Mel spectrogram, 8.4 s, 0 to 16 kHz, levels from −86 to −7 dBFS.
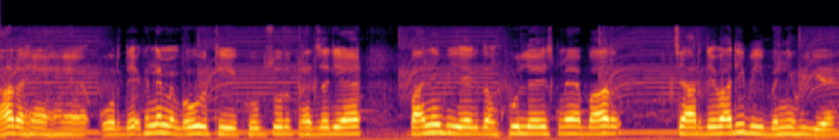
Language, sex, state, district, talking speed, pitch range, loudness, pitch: Hindi, male, Rajasthan, Bikaner, 155 wpm, 170-185 Hz, -15 LUFS, 175 Hz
